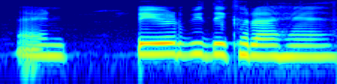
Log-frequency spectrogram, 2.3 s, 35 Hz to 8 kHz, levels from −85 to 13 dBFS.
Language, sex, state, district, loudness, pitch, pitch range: Hindi, female, Uttar Pradesh, Jalaun, -25 LUFS, 230 Hz, 215-240 Hz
